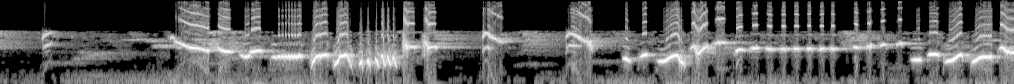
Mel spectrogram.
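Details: Caged white-rumped shama singing as a provoking lure: bursts of rich varied whistles and sharp chirps, a sustained steady whistle, then a fast stuttering run of clipped notes.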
